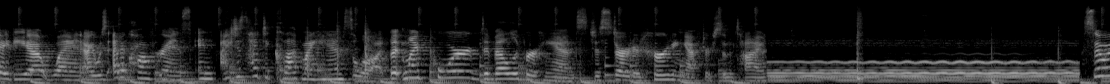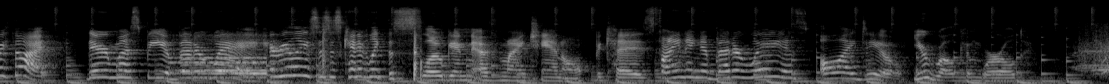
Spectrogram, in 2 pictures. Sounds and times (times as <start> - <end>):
Speech: 0.0 - 7.7, 10.8 - 21.4
Music: 0.0 - 22.1.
